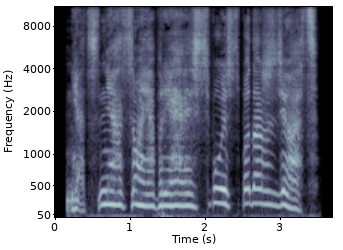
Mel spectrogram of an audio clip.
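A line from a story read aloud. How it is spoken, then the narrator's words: Hissed. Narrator (Russian): прошипел Голлум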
